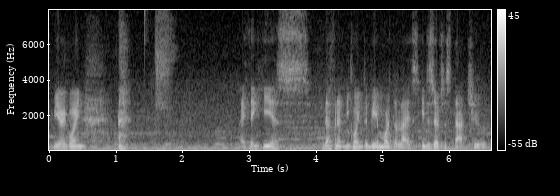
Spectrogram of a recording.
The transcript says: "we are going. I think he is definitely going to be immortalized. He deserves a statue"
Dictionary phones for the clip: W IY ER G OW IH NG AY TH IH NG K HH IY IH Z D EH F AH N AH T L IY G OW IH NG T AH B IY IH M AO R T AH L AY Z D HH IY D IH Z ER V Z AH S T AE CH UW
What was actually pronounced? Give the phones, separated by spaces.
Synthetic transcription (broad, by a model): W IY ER G OW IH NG AY TH IH NG K HH IY IH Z D EH F AH N AH T L IY G OW IH NG T AH B IY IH M AO R T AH L AY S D HH IY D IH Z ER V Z AH S T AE CH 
